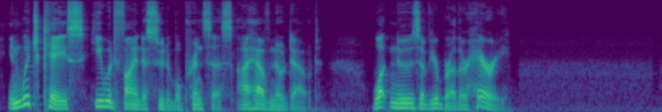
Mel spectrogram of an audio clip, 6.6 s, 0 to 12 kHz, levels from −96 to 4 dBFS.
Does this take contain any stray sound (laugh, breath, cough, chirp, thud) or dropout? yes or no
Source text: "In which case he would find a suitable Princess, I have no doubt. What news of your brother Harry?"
no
